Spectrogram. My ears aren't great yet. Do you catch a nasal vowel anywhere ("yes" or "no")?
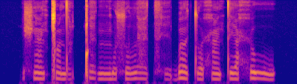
yes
